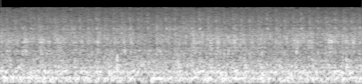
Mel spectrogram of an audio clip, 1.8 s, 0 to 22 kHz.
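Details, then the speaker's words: 2006 Toyota Yaris S, 1.5 L 1NZ-FE petrol, 4-speed automatic, at idle: even hum with a steady low note and no valve ticking, bearing knock, or bad alternator bearing noise; sounds healthy. "halus standar normal dari dalam mesin ini tidak ada suara klep kemudian metal jalan metal duduk juga belum ada suara"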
